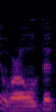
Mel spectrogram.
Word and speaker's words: world: 뭐 early, world, curly 이런 단어가 있는데 여기는 발음기호상으로 다 R, L 발음이 연속적으로 되어 있어요.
